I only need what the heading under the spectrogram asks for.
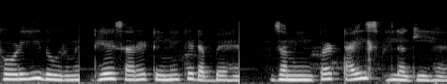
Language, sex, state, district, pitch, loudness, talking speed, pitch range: Hindi, female, Jharkhand, Ranchi, 220 Hz, -13 LUFS, 215 wpm, 205-240 Hz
